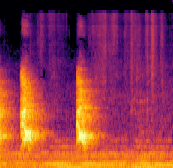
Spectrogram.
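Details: Boerboel, or South African Mastiff, from the pair Enzo and Diva living in Egypt, gives two deep, loud barks about a second apart over a steady low hum.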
